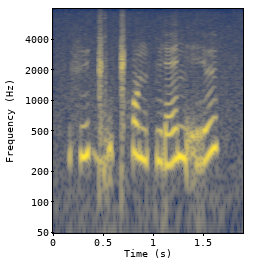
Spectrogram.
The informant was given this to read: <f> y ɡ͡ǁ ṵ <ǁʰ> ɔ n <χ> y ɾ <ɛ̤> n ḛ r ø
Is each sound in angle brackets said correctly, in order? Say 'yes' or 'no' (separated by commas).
yes, yes, no, no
